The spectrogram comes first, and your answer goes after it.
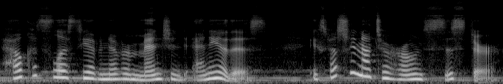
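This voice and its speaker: A studious young female pony voiced by a woman, eager and earnest. She explains in an excitable, high-pitched voice with animated swings, over a soft music bed in a comic read-along. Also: brisk, vocal fry. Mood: astonished. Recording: music under the voice.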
